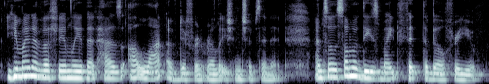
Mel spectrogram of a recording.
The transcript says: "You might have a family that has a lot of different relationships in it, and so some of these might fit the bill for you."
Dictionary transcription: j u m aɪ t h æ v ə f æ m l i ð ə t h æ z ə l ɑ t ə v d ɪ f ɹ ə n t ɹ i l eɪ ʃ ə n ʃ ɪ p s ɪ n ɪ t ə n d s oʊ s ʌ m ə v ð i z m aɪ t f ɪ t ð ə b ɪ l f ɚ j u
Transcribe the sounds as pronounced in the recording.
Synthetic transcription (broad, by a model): j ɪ m aɪ t h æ v ə f æ m l i ð ə t h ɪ z ə l ɑ t ə v d ɪ f ɹ ə n t ɹ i l eɪ ʃ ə n ʃ ɪ p s ɪ n ɪ t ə n s oʊ s ʌ m ə v ð i z m aɪ t f ɪ t ð ə b ɪ l f ɚ j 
